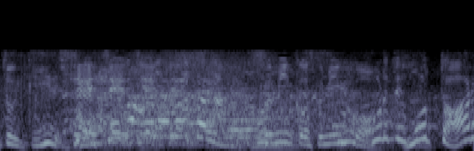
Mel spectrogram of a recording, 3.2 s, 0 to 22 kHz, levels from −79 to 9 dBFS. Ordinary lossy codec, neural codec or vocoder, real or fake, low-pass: MP3, 48 kbps; none; real; 5.4 kHz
